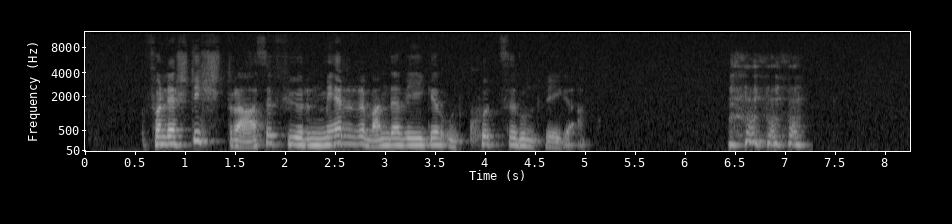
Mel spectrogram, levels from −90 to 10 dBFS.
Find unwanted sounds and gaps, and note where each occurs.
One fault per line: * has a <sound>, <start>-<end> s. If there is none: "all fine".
* has a laugh, 6.4-7.3 s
